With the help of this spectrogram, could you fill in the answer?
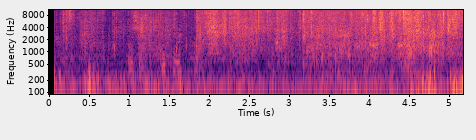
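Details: At a dog park in White Rock, BC, Canada, a female Norwegian Elkhound playing excitedly with another dog makes deep, rough, growly vocalizations in uneven bursts, with people talking nearby.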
